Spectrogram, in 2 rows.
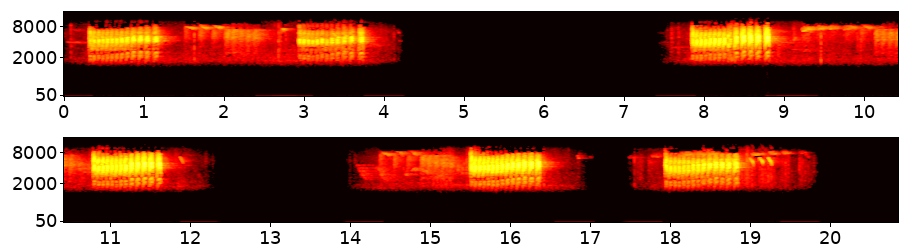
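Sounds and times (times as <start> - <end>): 
bird twittering: 0.2 - 3.8, 7.8 - 11.7, 14.2 - 16.5, 17.8 - 19.5.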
